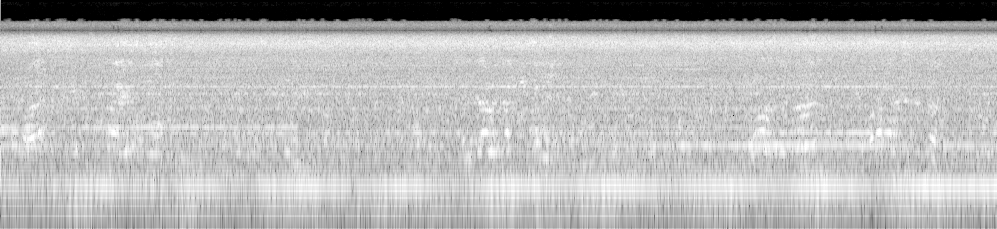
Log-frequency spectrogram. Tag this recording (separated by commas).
Speech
